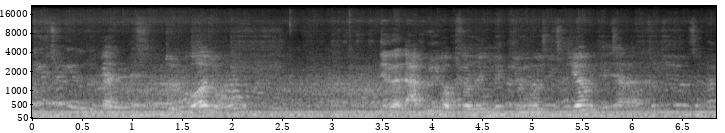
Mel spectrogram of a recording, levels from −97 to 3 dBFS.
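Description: No technical faults are audible anywhere in this recording of sounds.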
